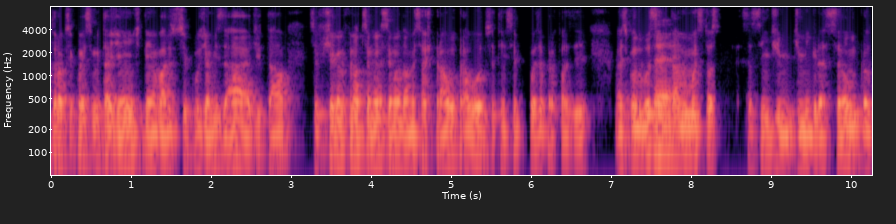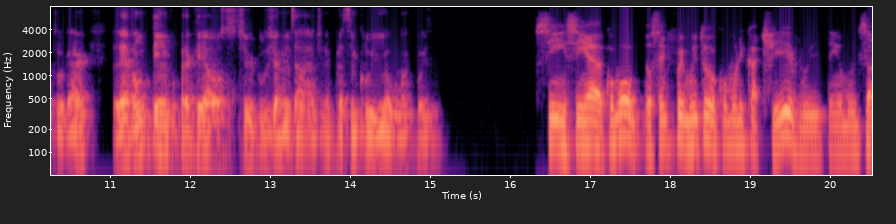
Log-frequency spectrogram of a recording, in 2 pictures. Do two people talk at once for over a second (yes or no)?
no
